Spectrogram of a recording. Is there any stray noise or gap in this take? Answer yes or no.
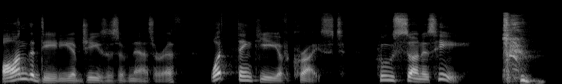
yes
